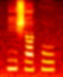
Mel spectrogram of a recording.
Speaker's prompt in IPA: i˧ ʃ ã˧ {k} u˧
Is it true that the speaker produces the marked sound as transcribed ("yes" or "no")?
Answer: yes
